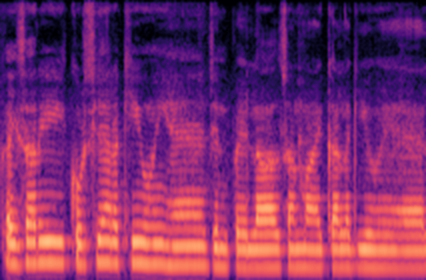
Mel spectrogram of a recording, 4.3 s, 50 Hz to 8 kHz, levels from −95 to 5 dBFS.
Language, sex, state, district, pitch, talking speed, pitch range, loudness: Hindi, male, Uttar Pradesh, Budaun, 150 Hz, 170 wpm, 145-170 Hz, -17 LUFS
